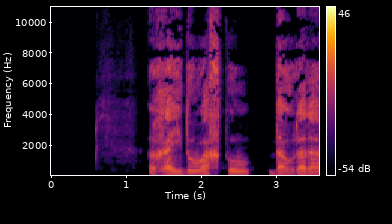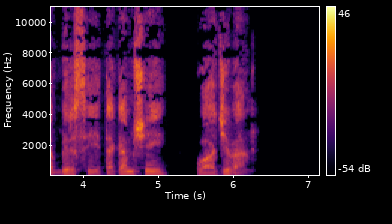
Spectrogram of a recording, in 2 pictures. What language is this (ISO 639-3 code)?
haz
